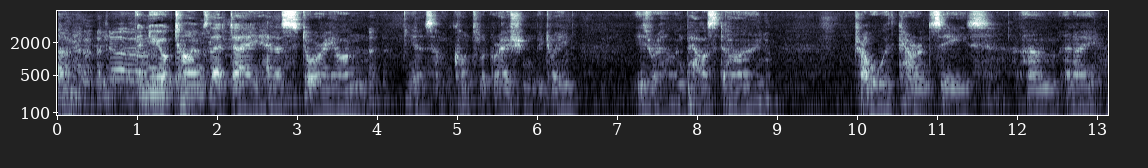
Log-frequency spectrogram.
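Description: A man talks in a very deep, low voice with flat, monotone intonation at a very slow pace. Noticeable background noise runs under the recording. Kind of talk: stage banter story. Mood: dry, humorous storytelling. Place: bar. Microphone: camera far.

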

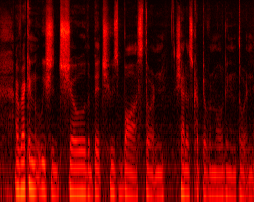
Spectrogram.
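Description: Throughout, the reading voice stays unforced.

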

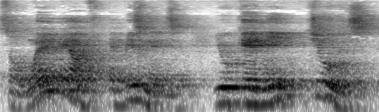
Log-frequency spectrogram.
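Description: Over light background noise, a man speaks very slowly amid strong room echo. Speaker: teacher. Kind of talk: lecture. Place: classroom. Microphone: camera far.

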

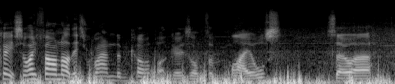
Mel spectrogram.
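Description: A man talks at a fairly quick pace, his dry sound free of echo over loud background noise. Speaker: car spotter vlogger. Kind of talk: casual vlog chat. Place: street. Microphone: phone near.

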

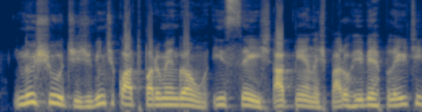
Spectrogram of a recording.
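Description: With a Brazilian accent, a man speaks at a moderate pace in a fairly high voice with ordinary pitch variation. The background is quiet, and the sound is dry and close with no echo. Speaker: gaming youtuber. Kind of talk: gameplay commentary. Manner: animated.

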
